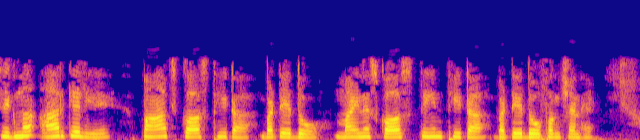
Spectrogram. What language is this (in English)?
Hindi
